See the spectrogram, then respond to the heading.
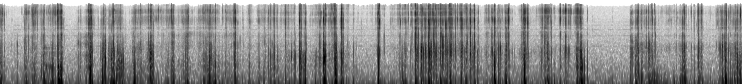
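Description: A small red-handled paintbrush brushes and rubs clear plastic cling film wrapped over a round microphone head near the grille. The result is close, crinkly rustling and sharp crackling bursts over a low, muffled rumble, with a quieter lull around twelve seconds before the brushing picks up again.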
